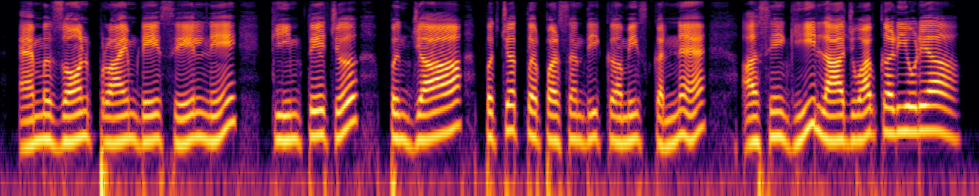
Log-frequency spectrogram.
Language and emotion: Dogri, surprised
